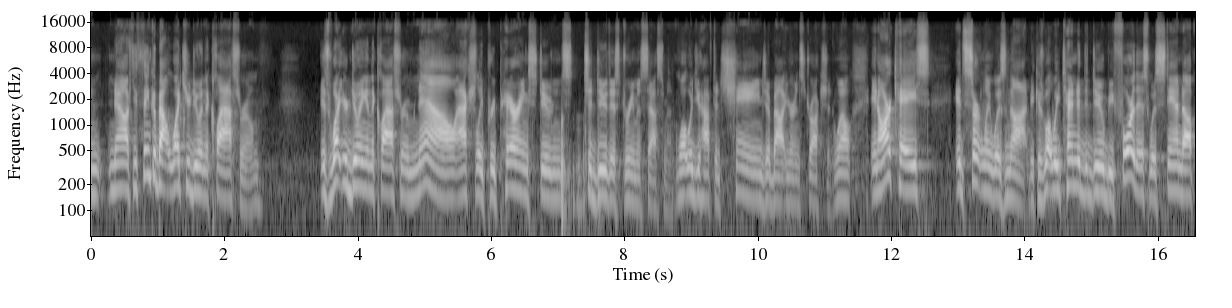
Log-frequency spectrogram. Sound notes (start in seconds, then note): none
